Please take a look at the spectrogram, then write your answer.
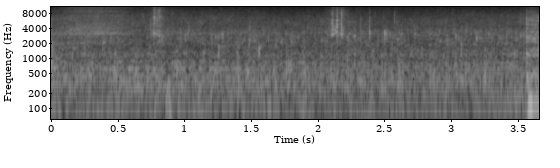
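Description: Taro pieces crackle and sizzle steadily in hot oil, a close, continuous frying hiss with a few brighter pops and no voices.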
